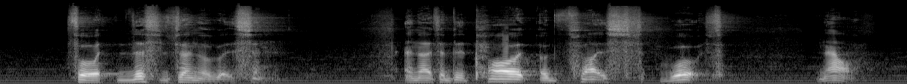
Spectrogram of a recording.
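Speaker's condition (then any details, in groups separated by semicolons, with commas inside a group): Speech impediment after cancer surgery; antibody drug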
